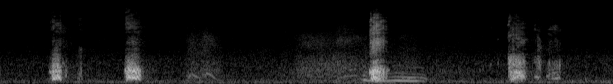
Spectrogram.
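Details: Stray lap cat sneezing about four times, short sharp bursts with small purring or chirping sounds between; the owner wonders what the cause is.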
